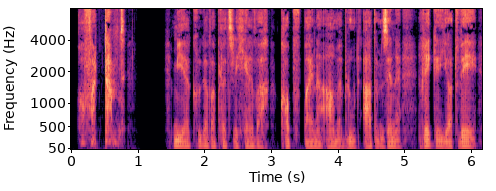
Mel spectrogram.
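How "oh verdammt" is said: whispered curse. Acted. Sudden realisation.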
